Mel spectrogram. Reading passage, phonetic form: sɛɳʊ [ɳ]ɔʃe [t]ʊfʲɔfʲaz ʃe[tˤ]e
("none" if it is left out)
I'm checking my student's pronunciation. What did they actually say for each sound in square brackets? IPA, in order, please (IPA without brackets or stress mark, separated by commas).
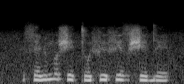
n, t, d̪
